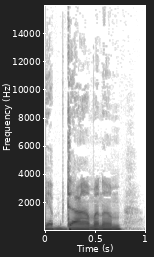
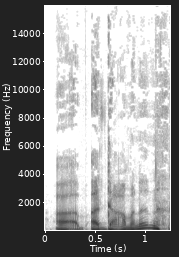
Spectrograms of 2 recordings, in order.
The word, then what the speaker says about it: abdomen: People may experience pain in the abdomen. Abdominum? – I don't think that's a word.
